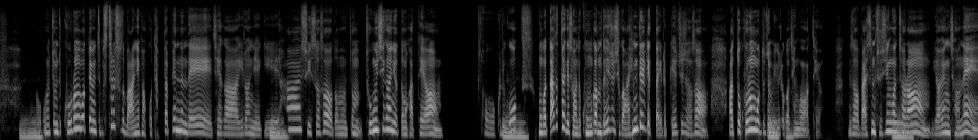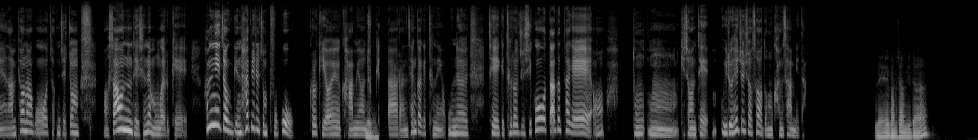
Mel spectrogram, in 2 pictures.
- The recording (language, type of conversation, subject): Korean, advice, 여행이나 주말 일정 변화가 있을 때 평소 루틴을 어떻게 조정하면 좋을까요?
- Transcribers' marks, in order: none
